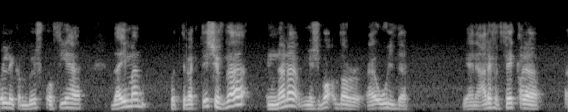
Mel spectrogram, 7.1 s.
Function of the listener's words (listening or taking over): listening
